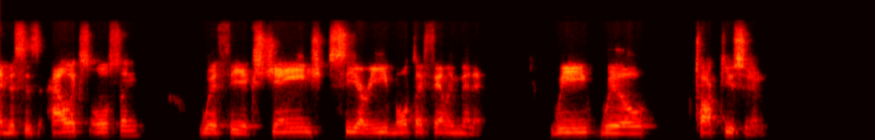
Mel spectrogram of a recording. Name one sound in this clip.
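A middle-aged man talks calmly and closely into a microphone.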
